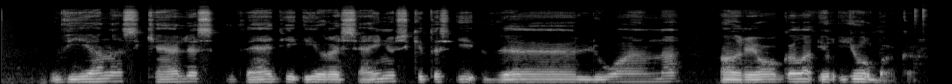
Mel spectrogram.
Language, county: Lithuanian, Kaunas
